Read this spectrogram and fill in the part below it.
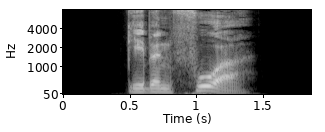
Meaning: inflection of vorgeben: 1. first/third-person plural present 2. first/third-person plural subjunctive I
- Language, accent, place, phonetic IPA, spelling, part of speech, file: German, Germany, Berlin, [ˌɡeːbn̩ ˈfoːɐ̯], geben vor, verb, De-geben vor.ogg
